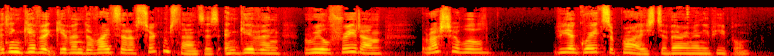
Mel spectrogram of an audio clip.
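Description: A woman with an American accent and an unremarkable speaking voice, medium in pitch, at a fairly quick pace. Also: ordinary pitch variation. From USA. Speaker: Ukraine expert. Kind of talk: panel discussion.

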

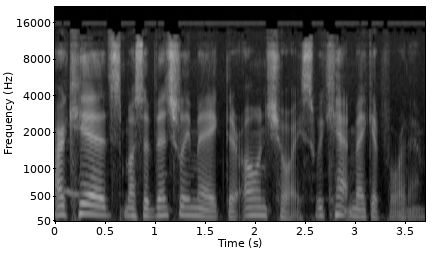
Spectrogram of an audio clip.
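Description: In an ordinary speaking voice, a man talks at a moderate pace with ordinary pitch variation on a very clean recording with a silent background. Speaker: Bible teacher. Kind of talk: Bible teaching. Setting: studio.

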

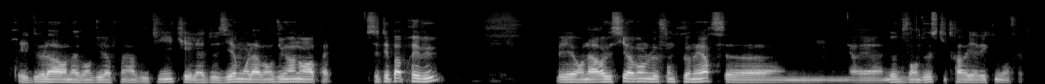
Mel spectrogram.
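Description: A man at a fairly quick pace with long, frequent pauses and big swings in loudness, dry and close with no echo, music in the background. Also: medium pitch for a man, fairly even intonation. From Paris region, France (Seine-et-Marne). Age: 40s. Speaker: renovation contractor and property investor. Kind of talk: casual interview. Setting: remote call from seaside in Spain.

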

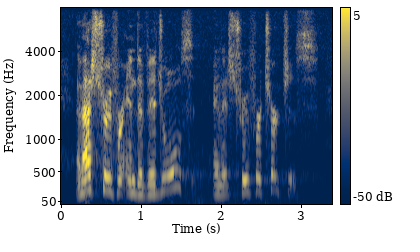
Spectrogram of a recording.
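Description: This man has a plain, everyday voice, talking at a moderate pace with ordinary pitch variation. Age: 50s. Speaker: pastor. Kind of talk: sermon. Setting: church.

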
